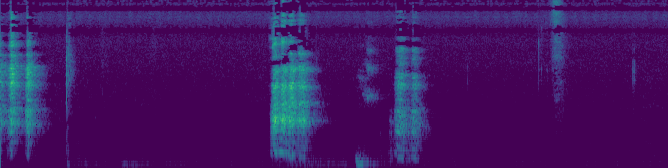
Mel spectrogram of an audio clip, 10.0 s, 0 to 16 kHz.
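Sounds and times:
macaw breathy vocal sounds: 0:04.0 - 0:04.9.

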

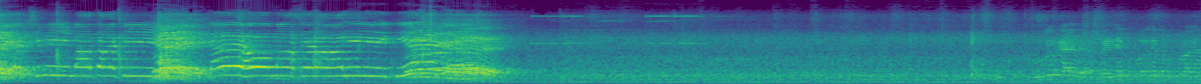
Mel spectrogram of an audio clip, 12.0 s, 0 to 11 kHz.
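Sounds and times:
factory hall background noise: 0:00.0 - 0:12.0
faint high metallic ringing: 0:05.3 - 0:07.8.

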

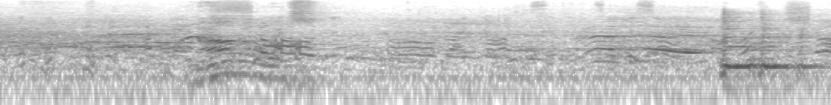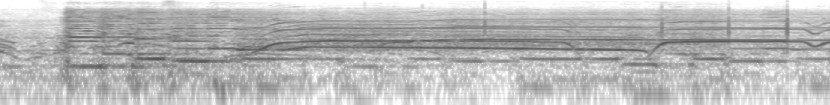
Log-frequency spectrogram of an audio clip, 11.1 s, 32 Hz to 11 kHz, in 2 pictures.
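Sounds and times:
electric guitar bending notes: 0:04.8 - 0:08.0, 0:09.0 - 0:11.0
crowd cheering: 0:07.0 - 0:11.0.

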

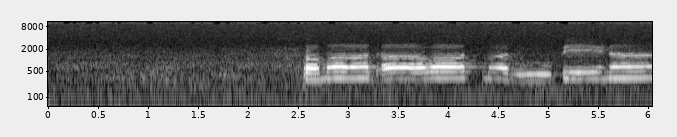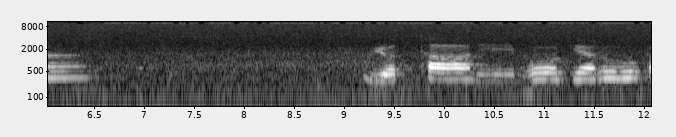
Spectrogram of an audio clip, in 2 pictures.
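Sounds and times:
man chanting: 0:02.5 - 0:06.6, 0:09.2 - 0:12.0.

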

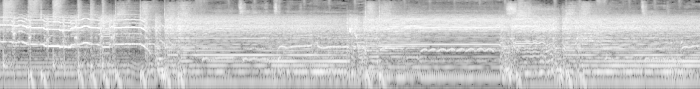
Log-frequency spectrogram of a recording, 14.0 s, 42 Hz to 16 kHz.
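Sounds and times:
distorted electric guitar: 0:00.0 - 0:14.0
heavy metal backing track: 0:00.0 - 0:14.0.

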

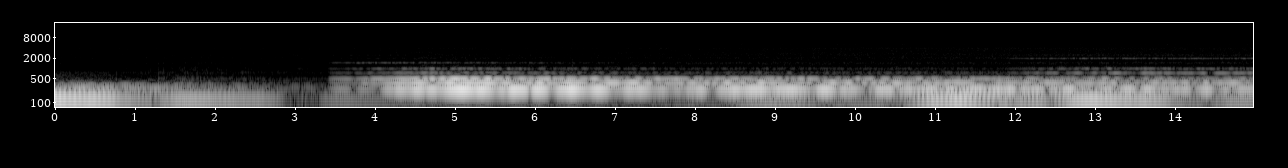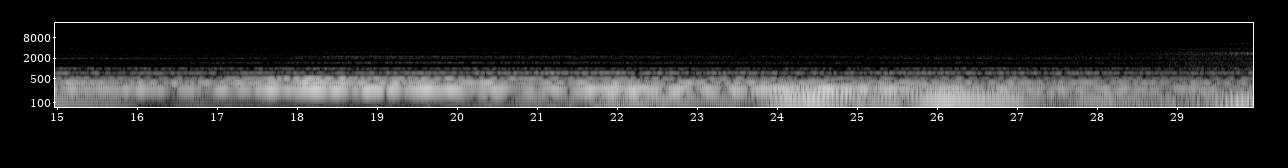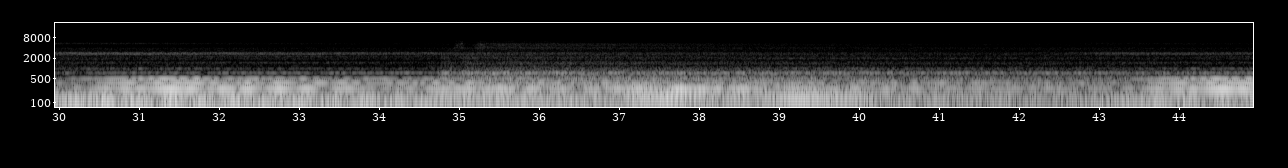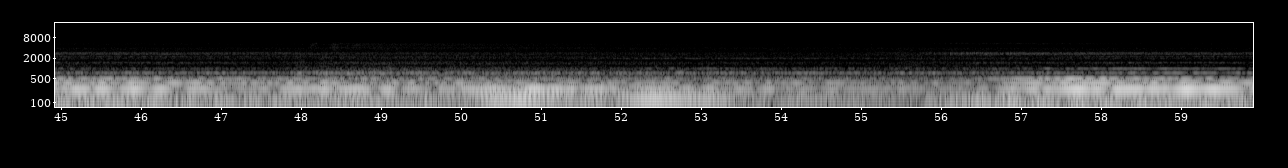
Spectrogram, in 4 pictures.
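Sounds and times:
electric guitar drone through effects: 0:00.0 - 0:02.8, 0:30.2 - 0:59.9.

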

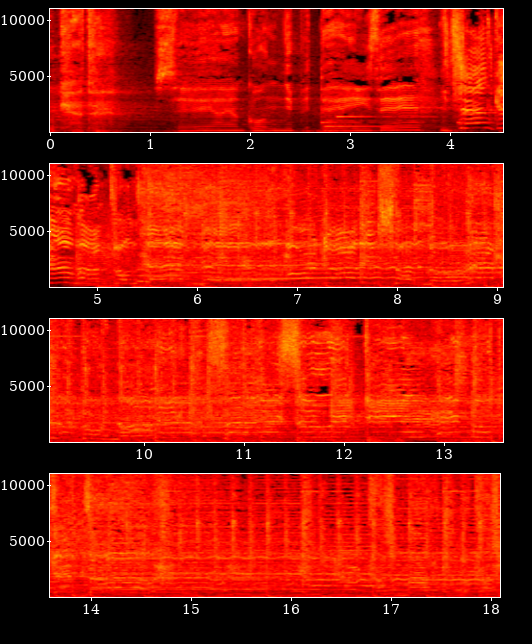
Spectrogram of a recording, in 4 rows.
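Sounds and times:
male group singing pop song: 0:00.1 - 0:18.0
pop backing track with beat: 0:02.7 - 0:18.0.

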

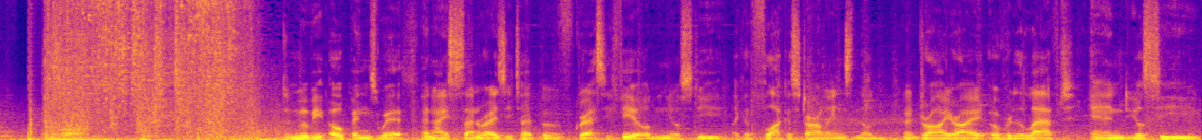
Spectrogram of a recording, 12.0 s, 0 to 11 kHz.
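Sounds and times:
glass pane cracking and shattering: 0:00.4 - 0:02.6.

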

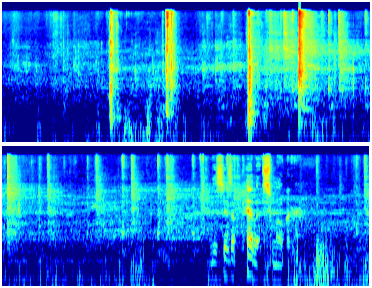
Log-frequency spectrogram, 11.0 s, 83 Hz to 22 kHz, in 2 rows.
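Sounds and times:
metallic clunks of smoker door: 0:01.5 - 0:09.5.

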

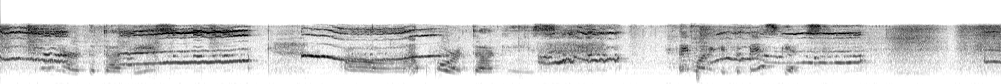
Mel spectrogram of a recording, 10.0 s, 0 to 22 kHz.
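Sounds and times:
dog whining: 0:00.0 - 0:04.6, 0:05.4 - 0:08.8, 0:09.7 - 0:10.0.

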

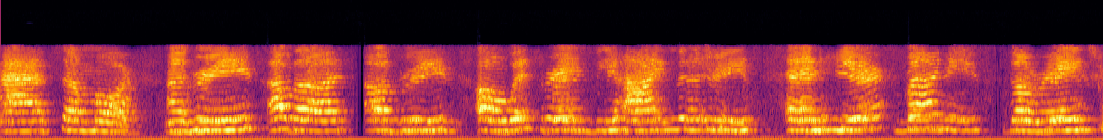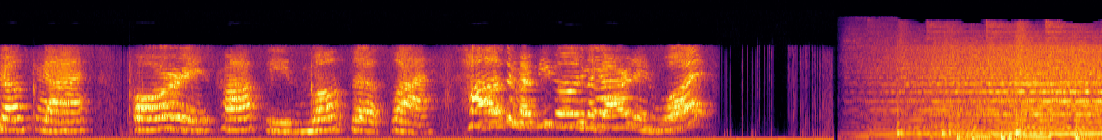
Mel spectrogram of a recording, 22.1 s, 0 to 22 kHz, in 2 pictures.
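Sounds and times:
girls singing in unison: 0:00.0 - 0:15.0.

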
